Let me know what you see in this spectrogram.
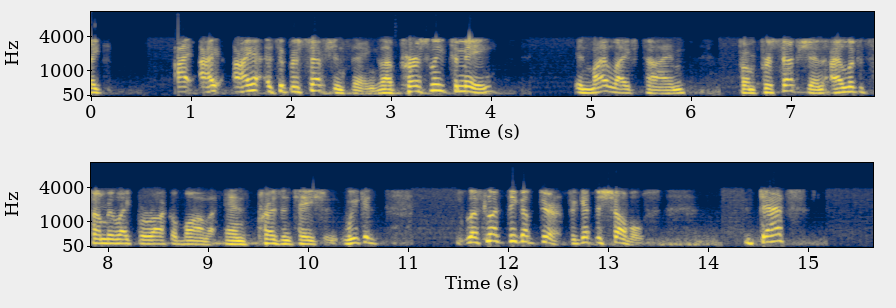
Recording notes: opened the phone lines for comment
